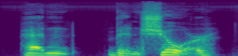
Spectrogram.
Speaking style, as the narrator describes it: Teska rasped

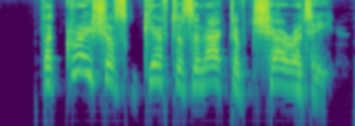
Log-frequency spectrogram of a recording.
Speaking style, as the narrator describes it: the guard snapped

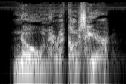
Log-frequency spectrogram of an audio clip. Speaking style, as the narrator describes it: the sword priest snarled

